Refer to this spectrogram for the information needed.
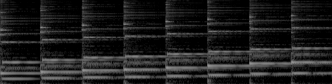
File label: Sound Scale Check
